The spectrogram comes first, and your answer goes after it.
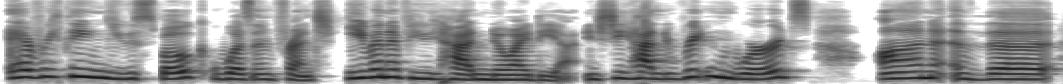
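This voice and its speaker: A woman's voice: a little high, unhurried. A young adult woman from Puerto Rico, a native Spanish speaker, telling her own language-learning story in a reflective solo podcast. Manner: reflective, storytelling with personal anecdotes. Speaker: podcast host.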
